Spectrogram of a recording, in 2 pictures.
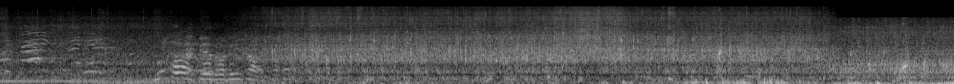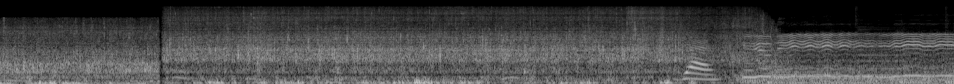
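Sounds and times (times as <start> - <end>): water jet splashing into pool: 2.2 - 17.0.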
